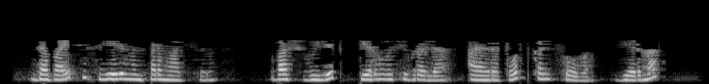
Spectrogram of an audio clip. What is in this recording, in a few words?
brand voice sample synthesis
